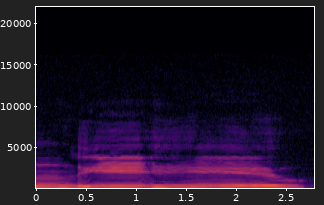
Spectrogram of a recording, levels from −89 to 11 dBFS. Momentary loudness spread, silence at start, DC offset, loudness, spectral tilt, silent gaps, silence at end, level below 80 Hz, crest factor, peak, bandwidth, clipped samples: 4 LU; 0 s; under 0.1%; -33 LUFS; -6.5 dB/octave; none; 0.1 s; -58 dBFS; 12 dB; -20 dBFS; 15 kHz; under 0.1%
